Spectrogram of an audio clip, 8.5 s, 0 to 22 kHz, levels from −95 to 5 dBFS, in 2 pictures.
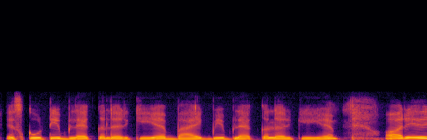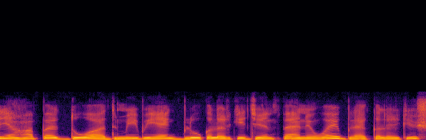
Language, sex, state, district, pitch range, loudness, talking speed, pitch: Hindi, female, Chhattisgarh, Korba, 205-225 Hz, -13 LUFS, 220 wpm, 215 Hz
